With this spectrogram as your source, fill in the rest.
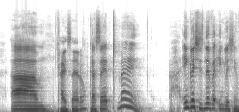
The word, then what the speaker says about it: Caicedo: Enzo Fernandez, right next to Casidio. Caicedo.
